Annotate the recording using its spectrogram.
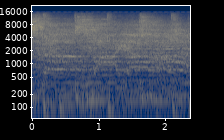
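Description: Live hard-rock band playing, electric guitars over drums and bass, with a high sustained lead line in between sung verses.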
